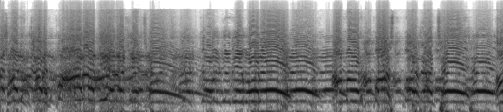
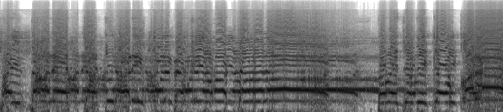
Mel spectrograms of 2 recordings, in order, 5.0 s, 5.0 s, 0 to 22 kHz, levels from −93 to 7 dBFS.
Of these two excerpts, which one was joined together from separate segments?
first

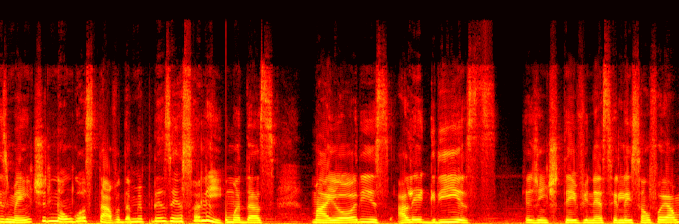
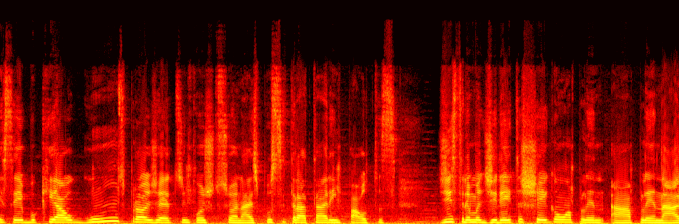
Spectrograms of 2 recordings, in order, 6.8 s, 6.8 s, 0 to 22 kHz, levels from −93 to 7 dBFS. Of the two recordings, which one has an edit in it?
first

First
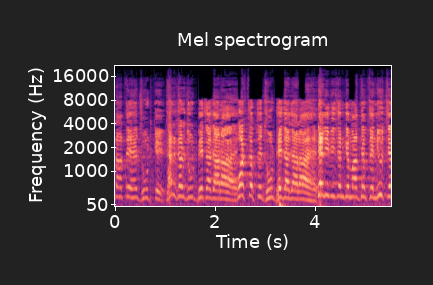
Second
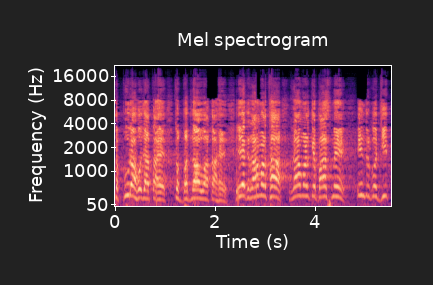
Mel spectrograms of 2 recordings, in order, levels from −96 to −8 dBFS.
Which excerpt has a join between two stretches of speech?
first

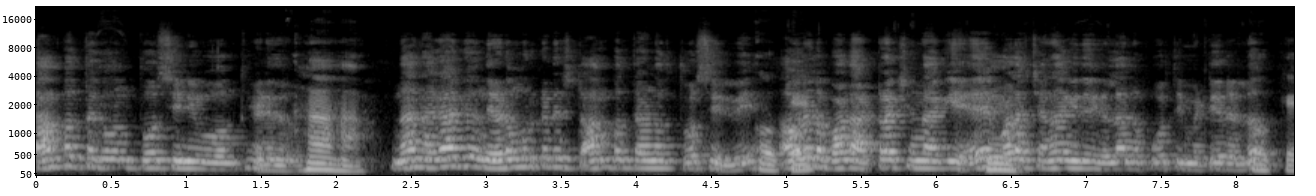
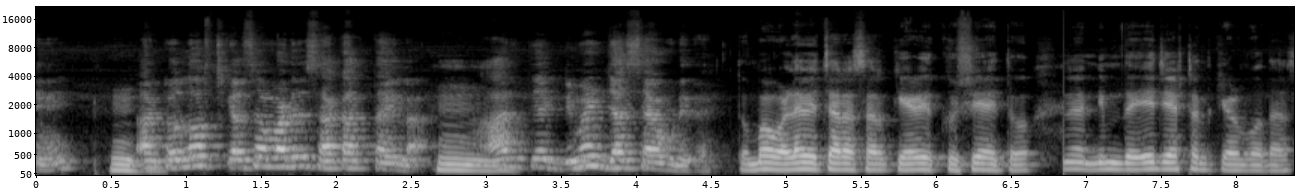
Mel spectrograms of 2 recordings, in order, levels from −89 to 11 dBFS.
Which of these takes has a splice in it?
second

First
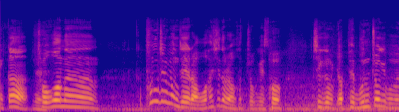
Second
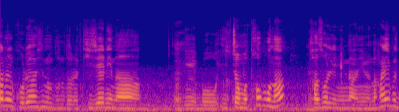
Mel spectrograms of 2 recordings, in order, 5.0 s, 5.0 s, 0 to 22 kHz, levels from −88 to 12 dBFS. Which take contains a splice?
first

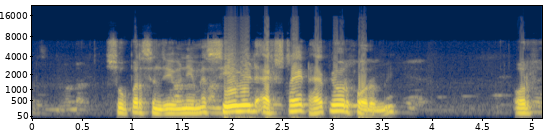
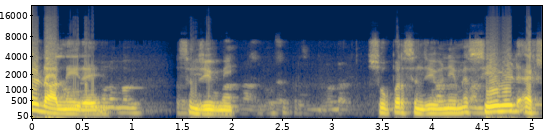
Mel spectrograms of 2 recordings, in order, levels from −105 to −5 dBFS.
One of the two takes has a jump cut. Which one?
second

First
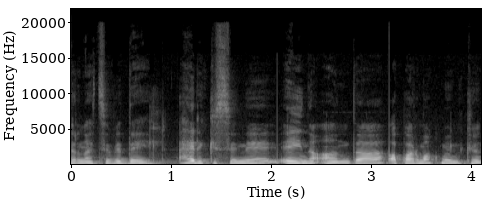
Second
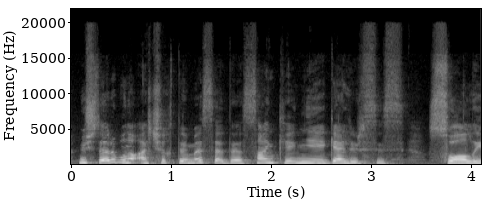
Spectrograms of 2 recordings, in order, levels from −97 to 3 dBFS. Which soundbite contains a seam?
first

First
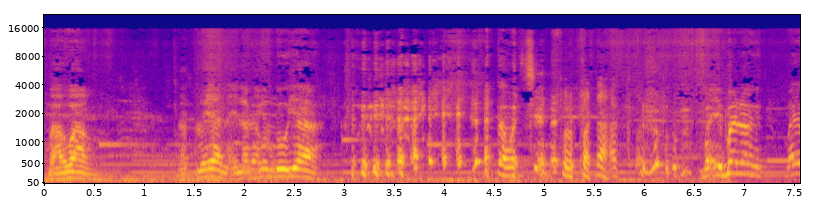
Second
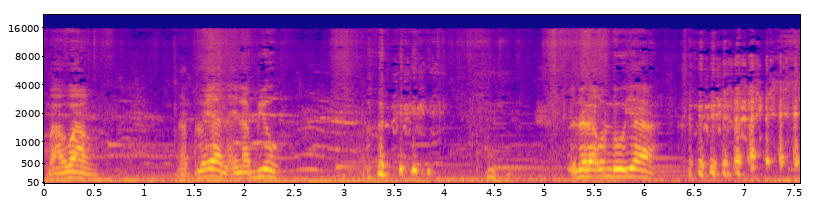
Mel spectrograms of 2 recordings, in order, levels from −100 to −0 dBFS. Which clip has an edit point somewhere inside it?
first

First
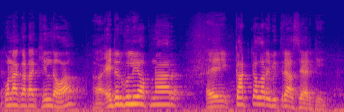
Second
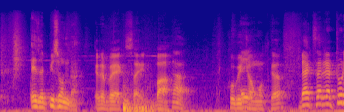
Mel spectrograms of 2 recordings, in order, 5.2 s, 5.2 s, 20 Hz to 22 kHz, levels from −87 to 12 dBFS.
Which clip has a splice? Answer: first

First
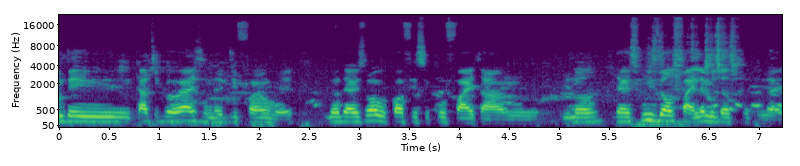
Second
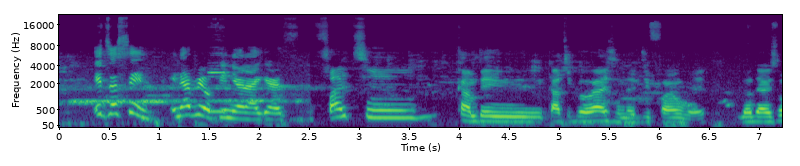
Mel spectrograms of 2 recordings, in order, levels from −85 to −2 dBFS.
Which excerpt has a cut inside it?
second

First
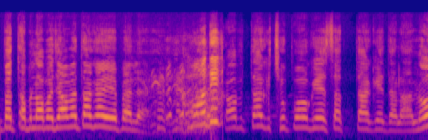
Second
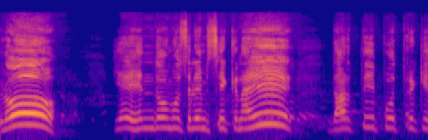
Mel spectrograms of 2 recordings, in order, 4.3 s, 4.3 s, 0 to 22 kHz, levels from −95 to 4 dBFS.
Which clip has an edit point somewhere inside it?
first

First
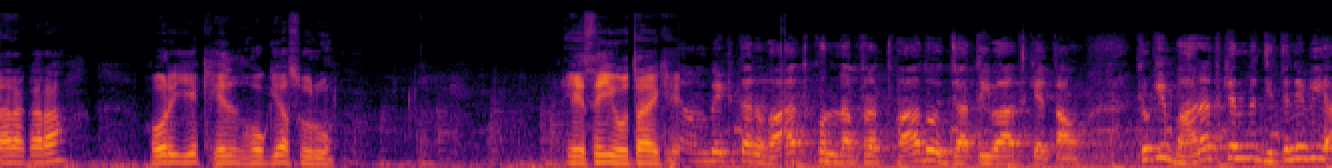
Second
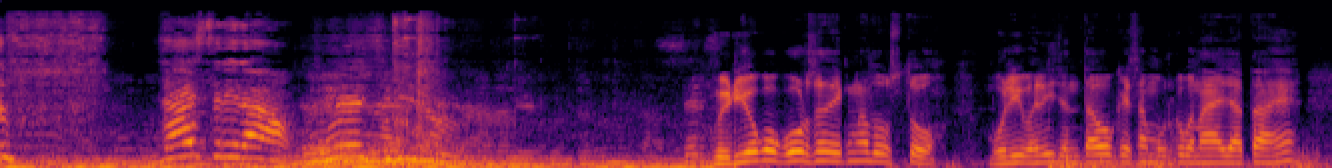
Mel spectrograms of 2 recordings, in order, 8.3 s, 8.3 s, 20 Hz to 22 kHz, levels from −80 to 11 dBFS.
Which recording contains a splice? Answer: first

